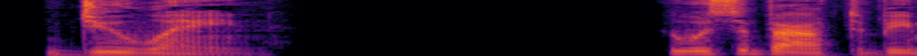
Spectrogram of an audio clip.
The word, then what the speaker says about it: Dwayne: She had been closeted all day with Cousin Dwayne, pronounced Duane, who was about to be married.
